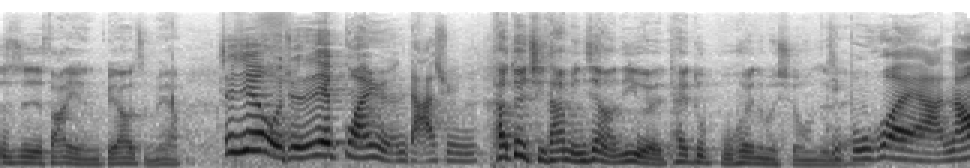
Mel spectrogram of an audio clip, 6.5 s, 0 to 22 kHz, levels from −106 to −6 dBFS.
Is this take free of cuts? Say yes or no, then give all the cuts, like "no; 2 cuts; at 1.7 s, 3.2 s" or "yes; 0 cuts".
no; 1 cut; at 1.4 s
